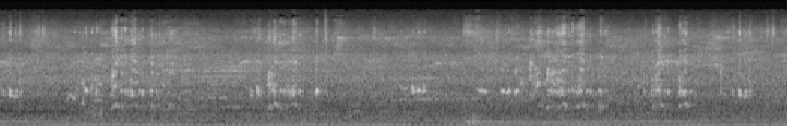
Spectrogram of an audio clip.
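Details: Domestic turkeys at feeding time with their chicks, one bird gobbling while searching for the hen; scattered rattling bursts rise over a busy barnyard background with a steady low hum throughout.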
